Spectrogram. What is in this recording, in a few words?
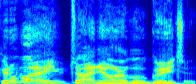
nervous giant attack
